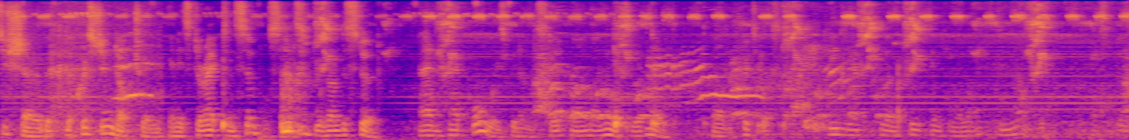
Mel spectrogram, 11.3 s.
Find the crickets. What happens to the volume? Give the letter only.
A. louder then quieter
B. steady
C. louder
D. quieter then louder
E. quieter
A.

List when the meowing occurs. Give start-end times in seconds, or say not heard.
0.5-1.6, 6.5-8.6.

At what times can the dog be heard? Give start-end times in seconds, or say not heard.
2.9-6.7, 7.2-11.2.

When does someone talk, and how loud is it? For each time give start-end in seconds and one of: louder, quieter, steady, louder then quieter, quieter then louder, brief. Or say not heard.
0.0-11.2 quieter.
